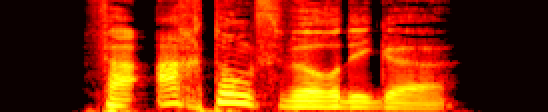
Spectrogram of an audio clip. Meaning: inflection of verachtungswürdig: 1. strong/mixed nominative/accusative feminine singular 2. strong nominative/accusative plural 3. weak nominative all-gender singular
- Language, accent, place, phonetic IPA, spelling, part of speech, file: German, Germany, Berlin, [fɛɐ̯ˈʔaxtʊŋsˌvʏʁdɪɡə], verachtungswürdige, adjective, De-verachtungswürdige.ogg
